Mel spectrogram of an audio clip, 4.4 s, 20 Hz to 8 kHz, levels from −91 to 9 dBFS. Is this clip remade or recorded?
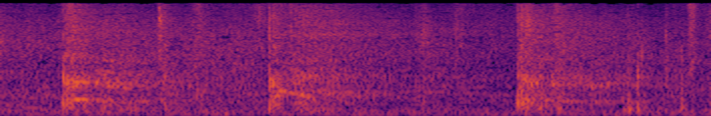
recorded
